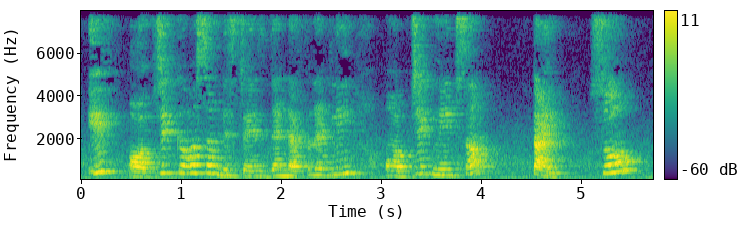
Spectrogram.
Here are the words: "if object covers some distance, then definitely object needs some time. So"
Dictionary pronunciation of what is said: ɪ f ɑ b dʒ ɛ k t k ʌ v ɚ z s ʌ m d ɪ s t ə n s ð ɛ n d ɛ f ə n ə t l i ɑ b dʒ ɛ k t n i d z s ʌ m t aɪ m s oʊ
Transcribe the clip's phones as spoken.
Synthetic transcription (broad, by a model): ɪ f ɑ b dʒ ɛ k t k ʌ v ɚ s ʌ m d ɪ s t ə s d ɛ n d ɛ f ə n ə t l i ɑ b dʒ ɛ k t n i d s ʌ m t aɪ m s oʊ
